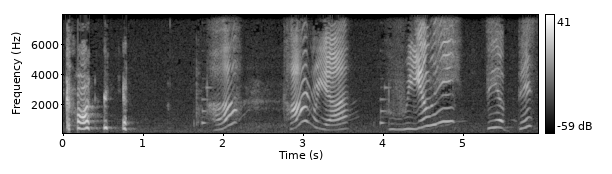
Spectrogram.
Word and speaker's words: Khaenri'ah: I have to say, that's one of the only words that I pronounce correctly. I know how to say Khaenri'ah.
